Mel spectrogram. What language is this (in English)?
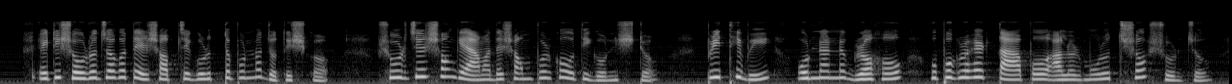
Bangla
